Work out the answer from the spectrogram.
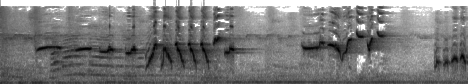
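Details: White-rumped shama (murai batu) song used as a lure to make silent shamas start singing: varied whistled phrases, a rapid run of five sharp downslurred notes, then rising and falling whistles after a pause, with a faint low hum underneath.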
